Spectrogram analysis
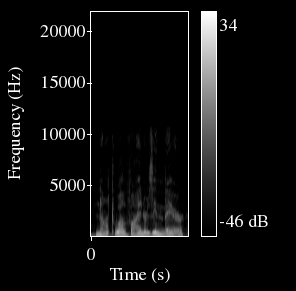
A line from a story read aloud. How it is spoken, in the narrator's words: said Millwaters quietly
